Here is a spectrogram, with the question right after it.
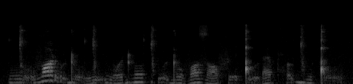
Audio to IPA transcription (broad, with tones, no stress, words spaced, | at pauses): ŋ͡ǀo̰˧v ɒ˥ ɽṵ˧ ɖo̰˧˩ŋ͡ǀṵ˧no˩˧ ɖʱo˥ǀʰṵ˥˧ ɖo˧˩vɒ˥zɒ˩˧ fḛ˧ǃṵ˧˩ɽæ˧p ħṵ˥ɡ͡ǀu˧˩ǃo̰˧˩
